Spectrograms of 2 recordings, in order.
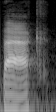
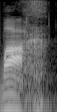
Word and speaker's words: Bach: For example, in Scottish, right, the word Lach. Lach. Think of the great German composer, Bach. Not Bach, but Bach.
